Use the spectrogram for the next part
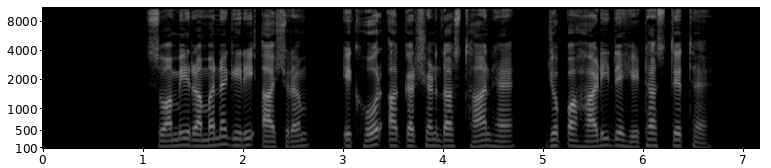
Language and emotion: Punjabi, neutral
